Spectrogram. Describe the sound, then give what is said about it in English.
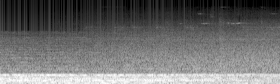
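A deep, steady engine roar rumbles continuously with heavy low-end drone, then begins to ease off and fade slightly toward the end as it recedes into the distance. No voices. “Dimly, you hear the engine roar and then recede into the distance.”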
